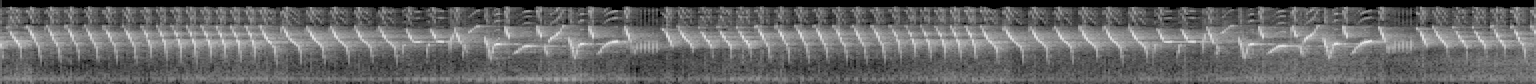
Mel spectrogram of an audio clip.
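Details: A black-red mosaic canary in sustained song, with rapid chattering trills and twisting whistled phrases, a faint low hum beneath.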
